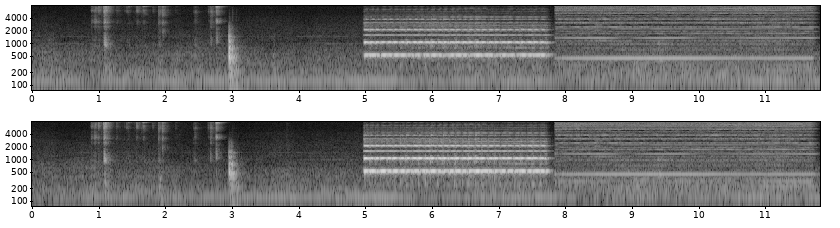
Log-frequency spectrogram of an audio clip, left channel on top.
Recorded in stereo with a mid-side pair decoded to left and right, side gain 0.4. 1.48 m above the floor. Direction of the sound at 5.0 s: 60° right.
